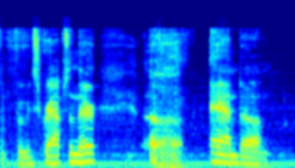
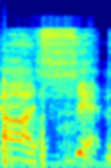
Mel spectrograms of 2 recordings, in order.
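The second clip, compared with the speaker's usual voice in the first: alarmed curse; 8 semitones higher, 10 dB louder than usual. Retold or imitated. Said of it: "I was like".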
